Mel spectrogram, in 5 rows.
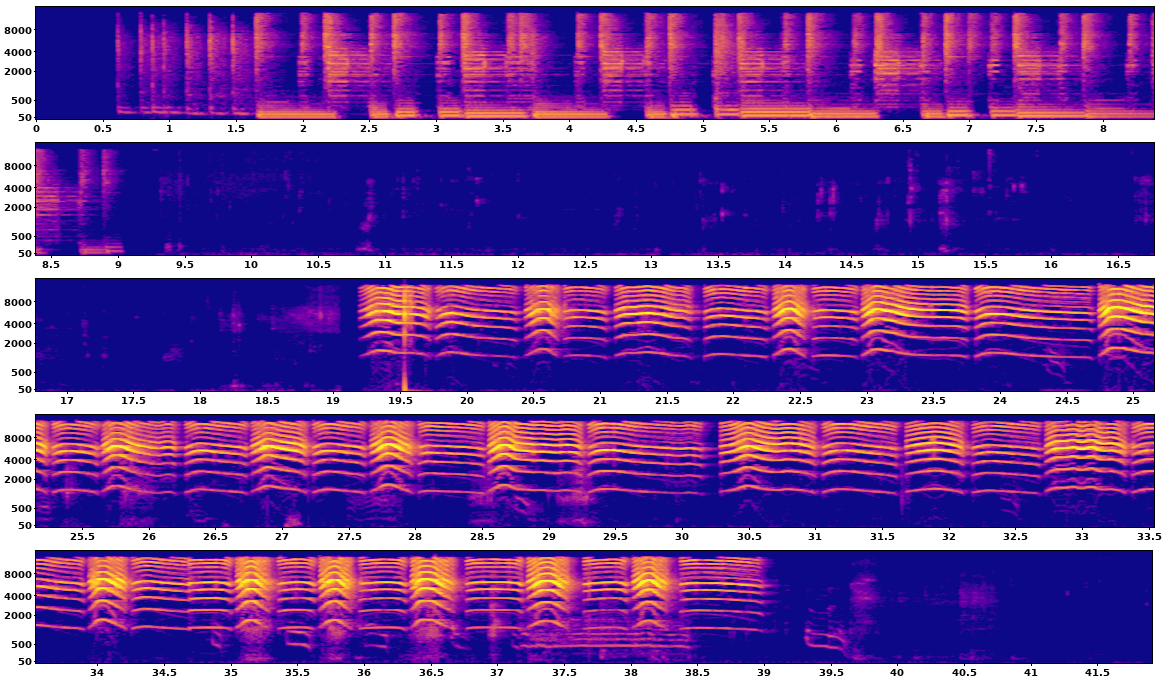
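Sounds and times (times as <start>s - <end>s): rubber squeaky toy squeaking: 19.2s - 39.6s.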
